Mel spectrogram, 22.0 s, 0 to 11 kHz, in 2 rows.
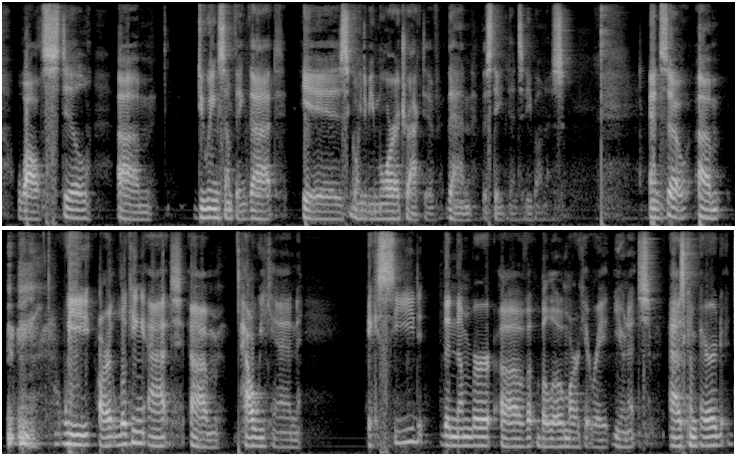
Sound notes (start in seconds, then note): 8.5 pause; 11.0 clears throat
